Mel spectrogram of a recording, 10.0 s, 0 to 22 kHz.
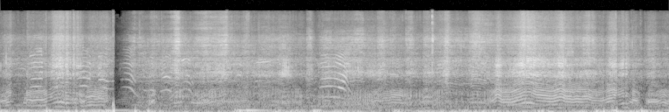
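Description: KTM 300 XC two-stroke dirt bike engine revving up and down rapidly under on-off throttle, with a brief sharp drop in level just before two seconds in.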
